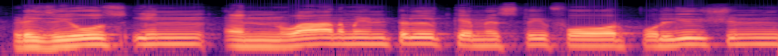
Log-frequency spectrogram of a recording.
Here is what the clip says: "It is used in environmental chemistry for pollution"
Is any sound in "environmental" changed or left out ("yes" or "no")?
yes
